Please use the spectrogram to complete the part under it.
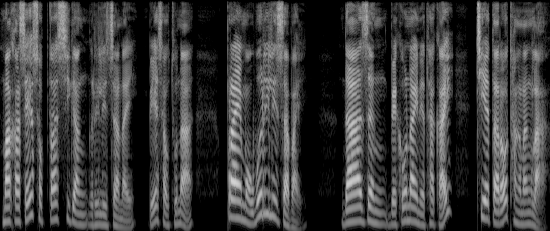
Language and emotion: Bodo, surprised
